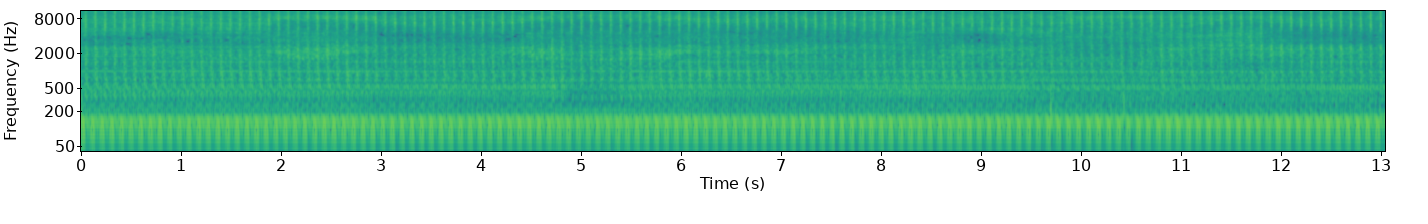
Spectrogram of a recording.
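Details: 2005 Subaru STI turbo boxer, almost stock with only a Tial Q blow-off valve, about 130k: steady running with a deep, regular bottom-end knock; rod knock suspected, not confirmed.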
